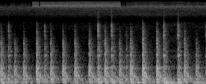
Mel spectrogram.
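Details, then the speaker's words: 1962 Buick Skylark driving down the road: quick, loose metallic clatter, about eight rattles a second over road noise; e-brake linkage knocked loose while the pinion seal was being replaced, owner plans to tighten it. "What the issue was, while I was doing the pinion seal, because I'm fat and don't fit underneath this car very well, I managed to bump the e-brake linkage."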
